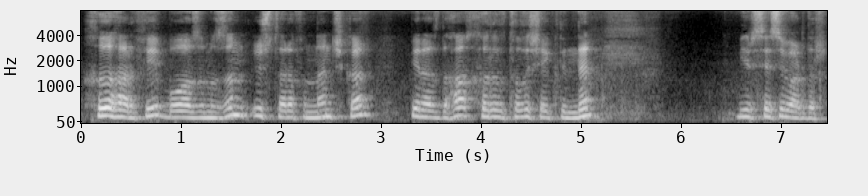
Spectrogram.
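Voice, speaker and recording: Recitation teacher, man, Turkish accent, slow-spoken, drawn-out chanting. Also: high-pitched, dark tone. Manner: explains slowly, then chants verses drawn out. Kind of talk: tajweed lesson with chanted recitation.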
